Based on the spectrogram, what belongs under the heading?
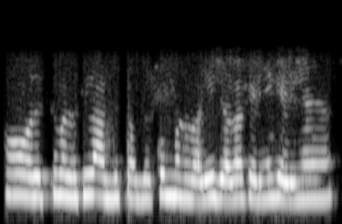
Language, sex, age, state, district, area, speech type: Punjabi, female, 18-30, Punjab, Hoshiarpur, rural, conversation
